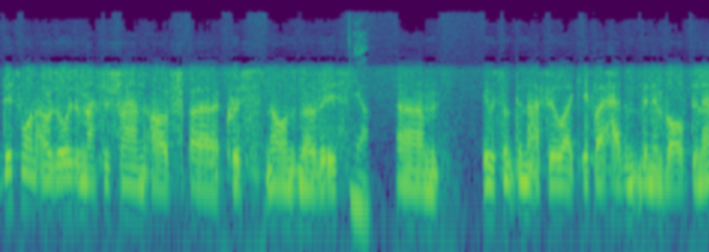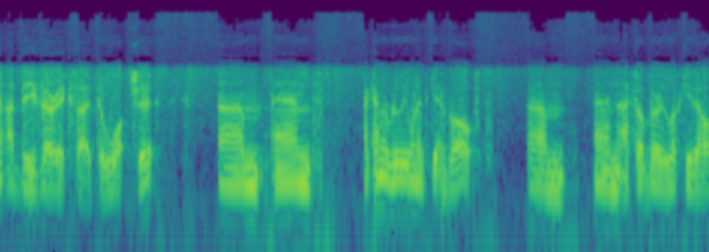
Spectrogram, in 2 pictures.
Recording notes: called in to chat with us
